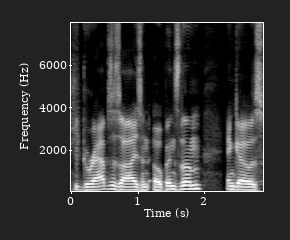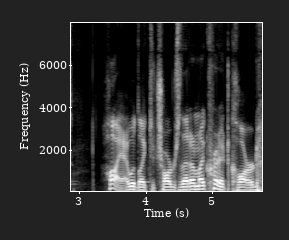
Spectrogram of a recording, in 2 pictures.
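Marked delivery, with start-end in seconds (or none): 3.3-5.7 mock, put-on American accent. Retelling a video of someone doing an accent: put-on american accent. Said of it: "Say something like an American".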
